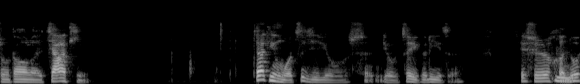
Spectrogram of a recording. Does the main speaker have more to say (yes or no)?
yes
